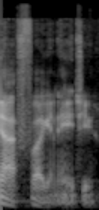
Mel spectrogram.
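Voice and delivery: flat hateful aside after a fake laugh; deadpan mutter.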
